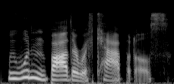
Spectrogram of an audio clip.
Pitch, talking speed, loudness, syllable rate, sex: 235 Hz, 170 wpm, -17 LUFS, 5.1 syllables/s, female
